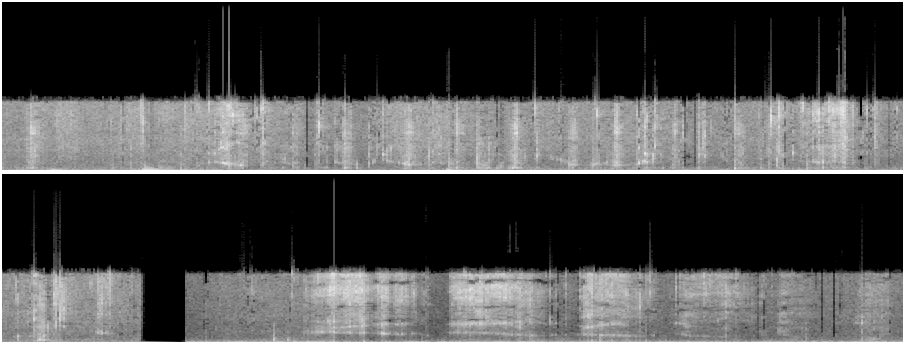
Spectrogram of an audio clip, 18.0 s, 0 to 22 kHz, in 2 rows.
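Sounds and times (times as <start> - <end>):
dog chewing and biting: 1.7 - 10.2.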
